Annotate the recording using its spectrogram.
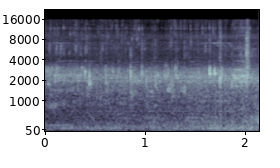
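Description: Steady sound of water trickling and dripping in a rain-soaked garden.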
